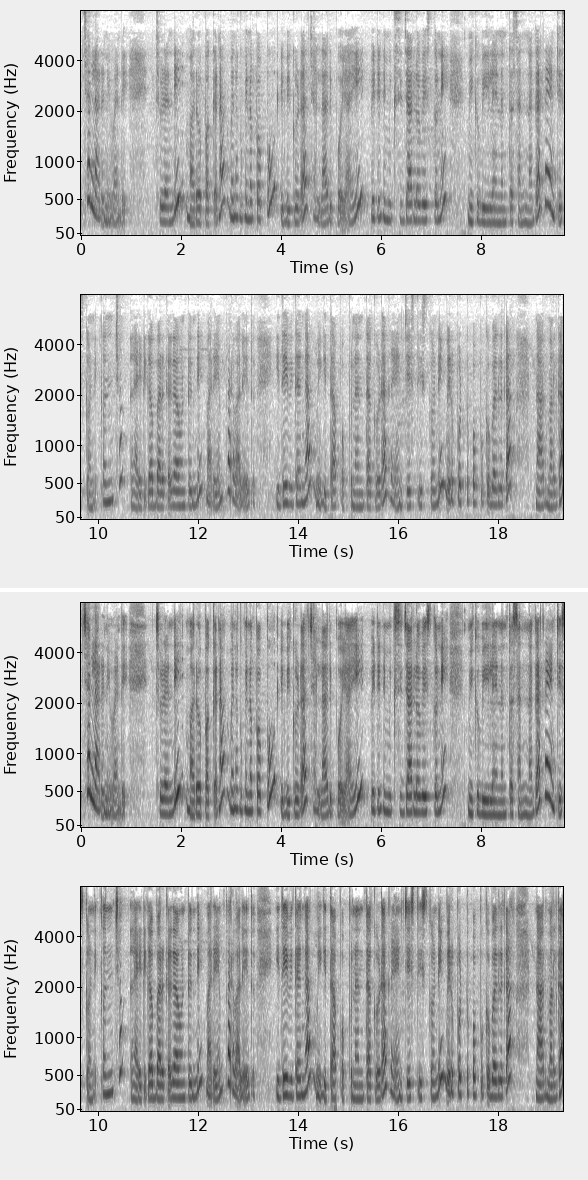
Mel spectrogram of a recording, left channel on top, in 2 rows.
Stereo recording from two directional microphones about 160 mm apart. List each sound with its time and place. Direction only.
0.1 s a woman's voice: 30° right (ahead or behind)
